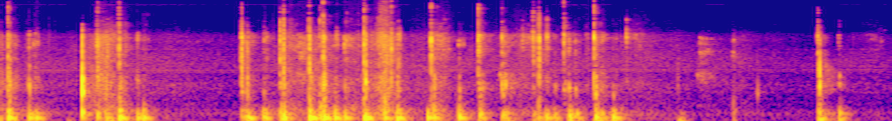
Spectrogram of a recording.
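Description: Typing on a computer keyboard in quick runs of keystrokes: a short burst, a brief pause, then a longer run of about two seconds that thins out to a few clicks near the end.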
